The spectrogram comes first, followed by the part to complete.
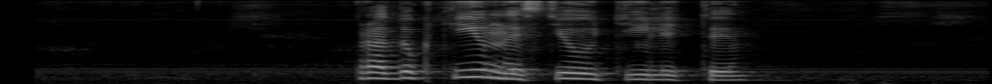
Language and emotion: Russian, neutral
